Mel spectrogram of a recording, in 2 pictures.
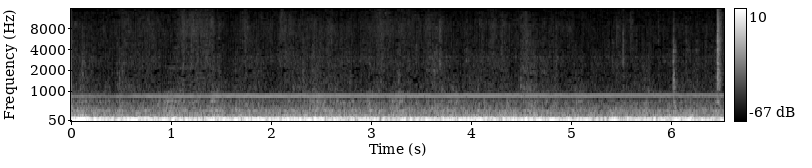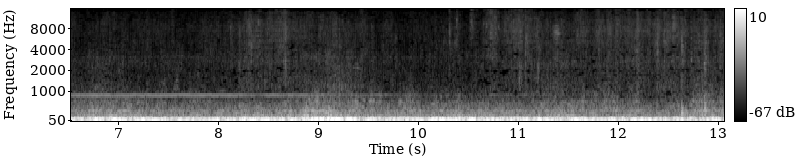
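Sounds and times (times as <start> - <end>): faint high tone: 0.0 - 9.4
passenger train rumble: 0.0 - 13.0.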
